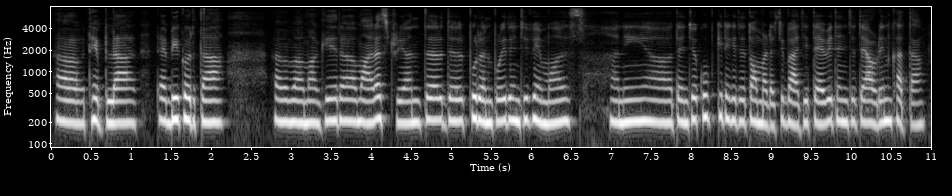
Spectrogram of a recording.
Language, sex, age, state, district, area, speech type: Goan Konkani, female, 18-30, Goa, Ponda, rural, spontaneous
